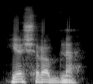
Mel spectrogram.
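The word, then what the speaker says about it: يشربن: But the only thing is you have to remember is you have to put a sukun here. Yeah, sukun on the ba for that pronunciation. Yashrabna, it's they.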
